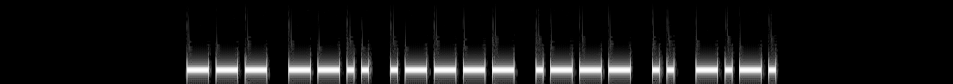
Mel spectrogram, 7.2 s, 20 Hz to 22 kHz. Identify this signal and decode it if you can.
Morse code, heard as a keyed tone, about 21 wpm, 700 Hz. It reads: OZ1JIC
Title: DXCC-100 Call Signs - 6 Characters - 22wpm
